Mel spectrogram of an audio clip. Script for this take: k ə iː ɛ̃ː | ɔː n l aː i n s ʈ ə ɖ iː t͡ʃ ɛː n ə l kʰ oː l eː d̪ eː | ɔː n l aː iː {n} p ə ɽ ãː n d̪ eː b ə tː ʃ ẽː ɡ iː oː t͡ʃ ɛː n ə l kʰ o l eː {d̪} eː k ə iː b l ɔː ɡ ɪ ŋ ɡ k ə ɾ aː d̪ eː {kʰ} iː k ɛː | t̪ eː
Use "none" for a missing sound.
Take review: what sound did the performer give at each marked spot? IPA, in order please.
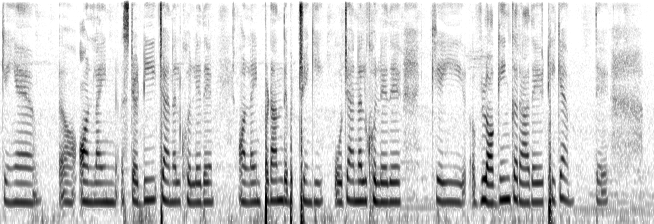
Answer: n, d̪, ʈʰ

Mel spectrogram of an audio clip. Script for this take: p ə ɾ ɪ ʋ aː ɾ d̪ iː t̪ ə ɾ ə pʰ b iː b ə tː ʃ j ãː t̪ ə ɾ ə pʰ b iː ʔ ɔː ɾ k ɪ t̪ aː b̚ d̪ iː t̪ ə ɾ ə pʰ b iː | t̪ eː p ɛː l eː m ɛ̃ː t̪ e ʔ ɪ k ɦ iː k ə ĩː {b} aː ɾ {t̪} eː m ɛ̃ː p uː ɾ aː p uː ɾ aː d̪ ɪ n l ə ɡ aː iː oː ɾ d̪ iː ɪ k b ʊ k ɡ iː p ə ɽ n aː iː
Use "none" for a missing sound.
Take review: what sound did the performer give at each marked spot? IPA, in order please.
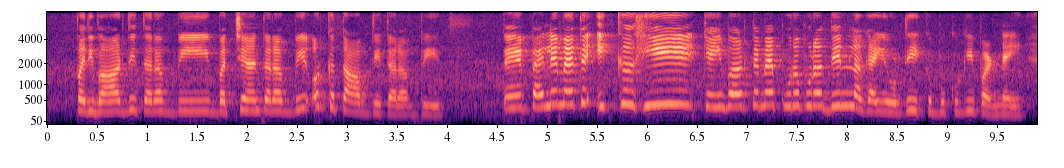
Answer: b, t̪

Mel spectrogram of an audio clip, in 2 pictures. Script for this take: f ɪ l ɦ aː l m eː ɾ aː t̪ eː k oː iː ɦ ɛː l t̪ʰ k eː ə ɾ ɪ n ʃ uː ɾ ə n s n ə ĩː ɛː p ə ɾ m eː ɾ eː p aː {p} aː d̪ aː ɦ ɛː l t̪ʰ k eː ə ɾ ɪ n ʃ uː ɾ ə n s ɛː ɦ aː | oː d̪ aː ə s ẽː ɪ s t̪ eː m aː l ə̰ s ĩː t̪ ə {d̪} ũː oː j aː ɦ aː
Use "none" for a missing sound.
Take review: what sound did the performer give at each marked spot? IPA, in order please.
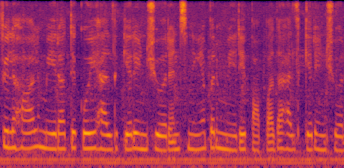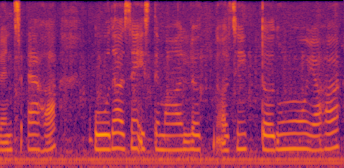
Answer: p, d̪

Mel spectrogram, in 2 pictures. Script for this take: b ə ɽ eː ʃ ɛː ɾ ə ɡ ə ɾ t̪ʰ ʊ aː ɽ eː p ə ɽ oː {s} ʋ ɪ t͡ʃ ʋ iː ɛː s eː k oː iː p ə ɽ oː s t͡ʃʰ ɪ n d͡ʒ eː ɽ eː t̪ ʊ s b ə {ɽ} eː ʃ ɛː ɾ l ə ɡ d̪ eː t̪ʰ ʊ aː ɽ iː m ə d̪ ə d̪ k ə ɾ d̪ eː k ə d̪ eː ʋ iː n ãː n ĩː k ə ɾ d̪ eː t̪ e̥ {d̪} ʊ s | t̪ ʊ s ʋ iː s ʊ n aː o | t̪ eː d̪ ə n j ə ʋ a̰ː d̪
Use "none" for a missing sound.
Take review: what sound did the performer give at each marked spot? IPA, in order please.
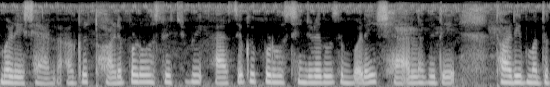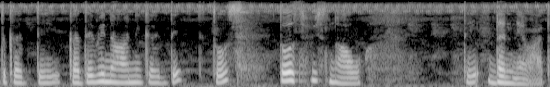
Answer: s, ɽ, t̪

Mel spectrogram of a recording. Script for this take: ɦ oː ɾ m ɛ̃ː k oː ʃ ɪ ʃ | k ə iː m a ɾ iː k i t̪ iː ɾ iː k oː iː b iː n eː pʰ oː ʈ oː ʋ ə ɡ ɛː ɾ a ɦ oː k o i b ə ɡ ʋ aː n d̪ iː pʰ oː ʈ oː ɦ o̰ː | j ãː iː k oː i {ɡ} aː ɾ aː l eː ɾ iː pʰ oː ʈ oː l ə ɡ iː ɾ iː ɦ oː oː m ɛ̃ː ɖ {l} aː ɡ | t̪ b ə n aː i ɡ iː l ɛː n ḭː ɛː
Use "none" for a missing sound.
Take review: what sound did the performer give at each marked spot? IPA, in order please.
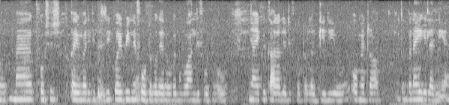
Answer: k, ɾ

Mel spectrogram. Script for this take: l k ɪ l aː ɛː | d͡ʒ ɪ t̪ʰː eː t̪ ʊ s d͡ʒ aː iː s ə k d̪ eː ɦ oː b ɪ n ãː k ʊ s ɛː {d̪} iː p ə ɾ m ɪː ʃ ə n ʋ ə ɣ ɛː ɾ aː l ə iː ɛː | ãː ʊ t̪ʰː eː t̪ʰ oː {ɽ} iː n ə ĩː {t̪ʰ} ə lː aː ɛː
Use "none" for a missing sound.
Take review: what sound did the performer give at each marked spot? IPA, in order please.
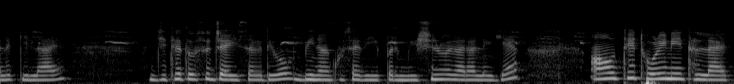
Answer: d̪, ɽ, t̪ʰ

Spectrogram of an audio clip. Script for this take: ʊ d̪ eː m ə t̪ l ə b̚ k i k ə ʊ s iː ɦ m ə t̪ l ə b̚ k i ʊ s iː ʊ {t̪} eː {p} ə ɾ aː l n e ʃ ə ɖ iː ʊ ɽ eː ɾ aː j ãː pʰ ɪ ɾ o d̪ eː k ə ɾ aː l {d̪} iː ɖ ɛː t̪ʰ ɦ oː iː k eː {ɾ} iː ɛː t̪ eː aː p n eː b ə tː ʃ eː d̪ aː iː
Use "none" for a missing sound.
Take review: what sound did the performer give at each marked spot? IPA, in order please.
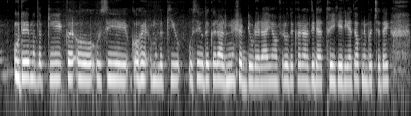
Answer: d̪, k, d̪, ɾ

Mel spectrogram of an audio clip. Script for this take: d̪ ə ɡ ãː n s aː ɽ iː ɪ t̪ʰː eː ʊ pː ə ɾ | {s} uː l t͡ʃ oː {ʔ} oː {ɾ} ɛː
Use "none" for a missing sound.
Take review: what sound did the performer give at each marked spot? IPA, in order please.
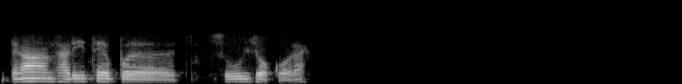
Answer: s, k, ɾ

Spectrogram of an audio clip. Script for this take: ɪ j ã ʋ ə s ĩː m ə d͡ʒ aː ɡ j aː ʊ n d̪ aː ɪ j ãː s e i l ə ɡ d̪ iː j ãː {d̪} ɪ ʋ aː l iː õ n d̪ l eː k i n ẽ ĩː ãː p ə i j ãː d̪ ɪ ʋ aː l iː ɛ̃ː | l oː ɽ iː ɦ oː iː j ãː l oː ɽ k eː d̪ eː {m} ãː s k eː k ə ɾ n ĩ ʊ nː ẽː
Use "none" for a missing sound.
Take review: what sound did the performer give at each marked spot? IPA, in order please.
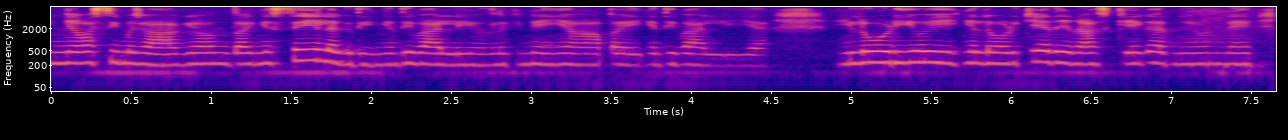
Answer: d̪, n

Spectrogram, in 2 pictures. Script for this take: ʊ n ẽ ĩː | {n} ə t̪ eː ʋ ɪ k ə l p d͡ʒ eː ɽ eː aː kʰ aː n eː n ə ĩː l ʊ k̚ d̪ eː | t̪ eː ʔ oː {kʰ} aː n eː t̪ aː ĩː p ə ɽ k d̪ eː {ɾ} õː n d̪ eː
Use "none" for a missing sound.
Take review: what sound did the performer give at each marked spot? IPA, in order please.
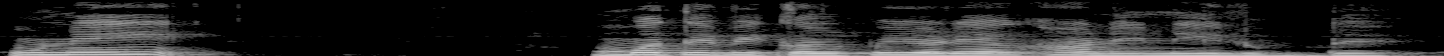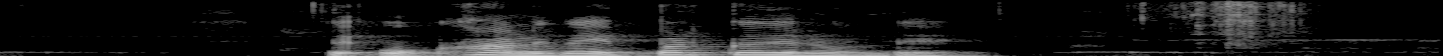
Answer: m, kʰ, ɾ

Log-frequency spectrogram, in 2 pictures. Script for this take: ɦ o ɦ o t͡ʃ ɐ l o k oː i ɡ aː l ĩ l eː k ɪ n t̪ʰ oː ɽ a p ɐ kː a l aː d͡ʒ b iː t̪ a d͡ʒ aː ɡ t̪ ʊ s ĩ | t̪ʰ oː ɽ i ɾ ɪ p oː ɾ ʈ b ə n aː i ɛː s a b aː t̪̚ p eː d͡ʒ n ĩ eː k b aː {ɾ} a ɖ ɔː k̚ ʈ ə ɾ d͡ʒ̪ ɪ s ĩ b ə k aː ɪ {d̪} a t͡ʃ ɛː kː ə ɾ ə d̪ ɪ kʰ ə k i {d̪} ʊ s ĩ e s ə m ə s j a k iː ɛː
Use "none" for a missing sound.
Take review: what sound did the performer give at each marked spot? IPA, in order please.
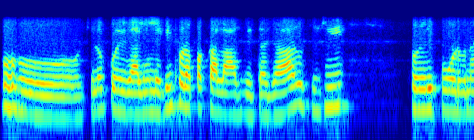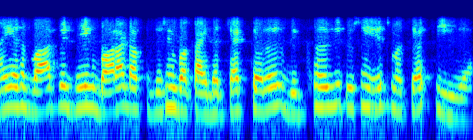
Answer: ɾ, d̪, t̪

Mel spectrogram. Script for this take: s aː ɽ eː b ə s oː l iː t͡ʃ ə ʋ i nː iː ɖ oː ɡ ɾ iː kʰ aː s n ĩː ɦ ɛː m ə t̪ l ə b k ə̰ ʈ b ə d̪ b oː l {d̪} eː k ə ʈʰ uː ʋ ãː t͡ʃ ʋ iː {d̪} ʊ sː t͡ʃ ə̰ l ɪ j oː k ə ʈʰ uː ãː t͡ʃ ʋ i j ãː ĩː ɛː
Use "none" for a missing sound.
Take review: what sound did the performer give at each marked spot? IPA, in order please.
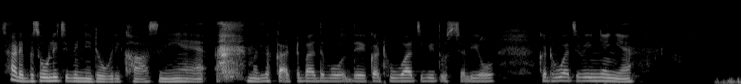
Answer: d̪, t̪

